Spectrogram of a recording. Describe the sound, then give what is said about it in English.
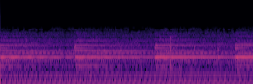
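A grandfather clock chimes, with ringing, sustained bell tones struck about every one and a half seconds over a steady low hum and a faint ticking. No one speaks. “Does that sound interfere with our voice? No, I don't think so. When Grandfather's chiming, okay.”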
